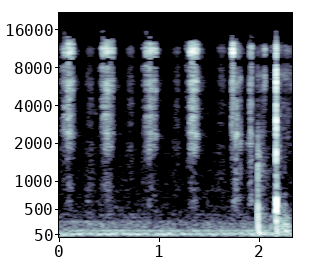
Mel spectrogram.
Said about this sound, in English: cut that as well, like trim the extra little pieces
